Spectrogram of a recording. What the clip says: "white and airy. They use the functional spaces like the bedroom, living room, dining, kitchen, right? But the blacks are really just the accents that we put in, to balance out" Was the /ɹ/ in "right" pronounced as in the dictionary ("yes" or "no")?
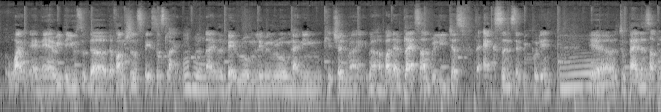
yes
